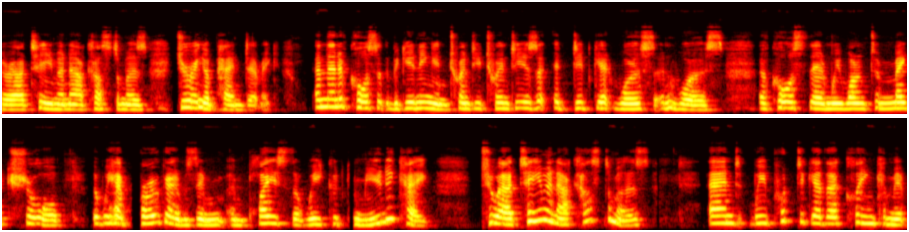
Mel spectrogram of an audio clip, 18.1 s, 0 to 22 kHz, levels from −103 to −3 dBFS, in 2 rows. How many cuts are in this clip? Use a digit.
0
